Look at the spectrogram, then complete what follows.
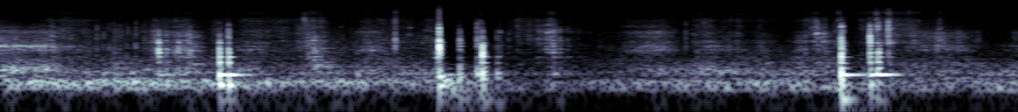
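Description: Footsteps crunching and rustling through dry grass and brush on a hillside, with a few sharp snaps: one about a second in, a quick cluster a little after two seconds, and another a little after four seconds.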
